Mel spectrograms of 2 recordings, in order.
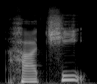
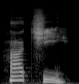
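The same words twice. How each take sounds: First: The pitch starts low and rises. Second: The pitch starts high and falls. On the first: "you go from down and then up" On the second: "and then up and then down"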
